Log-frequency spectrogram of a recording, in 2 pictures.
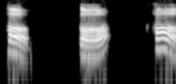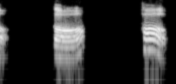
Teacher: খ হলো মহাপ্রাণ, তাই আমরা খকে বেশি জোর দিয়ে উচ্চারণ করব, যেমন খ। ক, খ, ক, খ।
